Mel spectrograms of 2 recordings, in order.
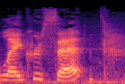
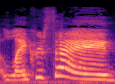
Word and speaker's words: Le Creuset: I found some Le Creuset Le Creuset. Maybe you don't pronounce the T because that's French.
